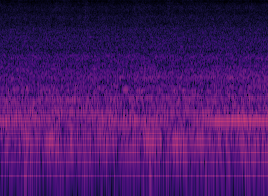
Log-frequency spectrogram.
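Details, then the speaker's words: Maytag electric front-loading dryer after removing a zipper pull that caused thumping noise: even, steady drum hum with no thumps, scrapes or rattles; runs smoothly. "Smooth as silk. Listen to that. She's a runner, guys. Okay, no more bumpy ride."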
